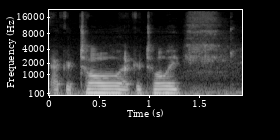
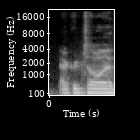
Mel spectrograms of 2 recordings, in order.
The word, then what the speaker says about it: Eckhart Tolle: Eckhart Tolle, I believe that's how you say his name, Eckhart Tolle.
